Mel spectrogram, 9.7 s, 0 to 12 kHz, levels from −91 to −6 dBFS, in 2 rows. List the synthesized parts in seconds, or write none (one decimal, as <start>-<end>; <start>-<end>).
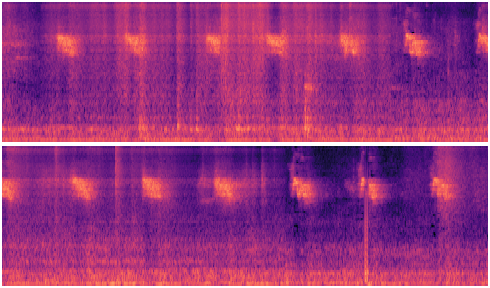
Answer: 0.4-3.9; 4.8-7.7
